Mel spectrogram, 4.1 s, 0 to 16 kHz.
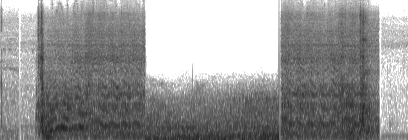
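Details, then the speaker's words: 1956 International S132 pickup after new points and condenser, run from a temporary ground tank through a new inline filter: two one-second bursts of firing, then it dies; carburetor won't fill with fuel, owner suspects a bad fuel pump. "all right guys so i was trying to get this thing actually running set up a little tank here on the ground and i put in a new inline fuel filter just before the carburetor and no matter what i tried it wouldn't fill up with fuel so i'm assuming it's a bad fuel pump"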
